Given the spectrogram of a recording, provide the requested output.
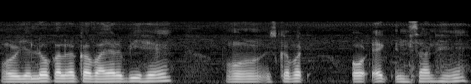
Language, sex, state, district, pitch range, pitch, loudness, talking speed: Hindi, male, Arunachal Pradesh, Papum Pare, 130-145 Hz, 140 Hz, -16 LUFS, 165 wpm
